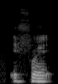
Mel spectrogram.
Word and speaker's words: Ifrit: Ifrit.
